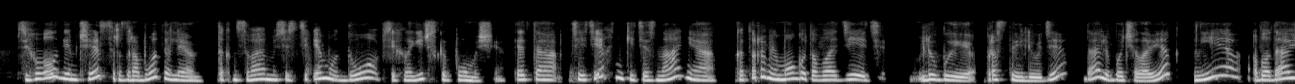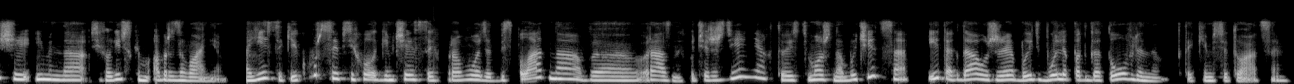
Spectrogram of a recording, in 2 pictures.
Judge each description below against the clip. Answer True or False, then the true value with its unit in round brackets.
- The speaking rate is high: False (125 wpm)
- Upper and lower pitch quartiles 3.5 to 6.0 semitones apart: True (4.3 semitones)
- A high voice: True (215 Hz)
